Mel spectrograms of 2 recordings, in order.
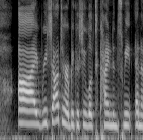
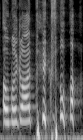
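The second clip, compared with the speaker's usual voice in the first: louder, laughing mock thanks; laughing sarcasm; 4 semitones higher, 7 dB louder than usual. Answering a follower's IUD warning, laughing sarcastically. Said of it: "I'm like".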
